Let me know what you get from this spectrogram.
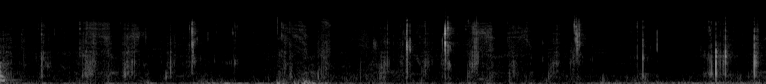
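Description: A person chewing and biting into beef and rice eaten by hand, with irregular short smacks and clicks of the mouth, the sharpest about four and a half seconds in.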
